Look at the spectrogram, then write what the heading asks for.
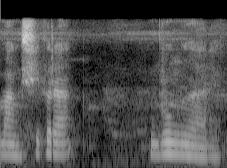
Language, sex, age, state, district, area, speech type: Bodo, female, 45-60, Assam, Baksa, rural, spontaneous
